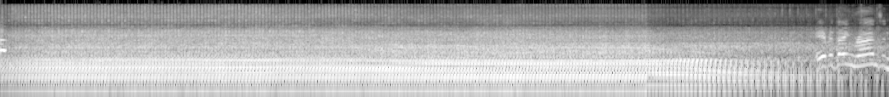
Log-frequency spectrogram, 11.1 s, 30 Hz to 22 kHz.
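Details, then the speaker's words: Mitsubishi 25–30 hp tractor swapped to a Harbor Freight 420cc engine, belt-driven: small single-cylinder engine runs smooth and even under steady throttle, then winds down cleanly at shutdown, runs and drives as it should: normal running. "drives as it should the little tractor really has it has done wonders since we've started this"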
